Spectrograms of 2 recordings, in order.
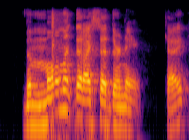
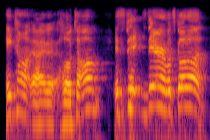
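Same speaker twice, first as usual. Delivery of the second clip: rising higher into an upbeat greeting; very high resonance; 5 semitones higher than usual. Shown as a demonstration. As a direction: climb up high as you name yourself. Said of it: "Very high resonance".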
